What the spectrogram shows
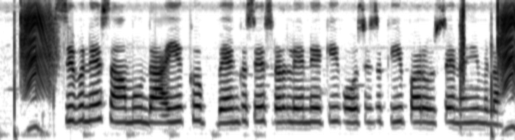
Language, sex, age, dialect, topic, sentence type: Hindi, female, 25-30, Kanauji Braj Bhasha, banking, statement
